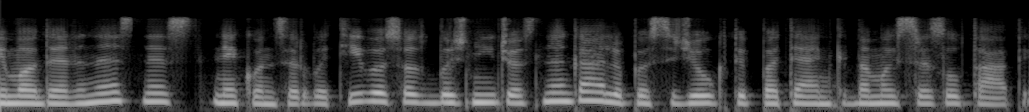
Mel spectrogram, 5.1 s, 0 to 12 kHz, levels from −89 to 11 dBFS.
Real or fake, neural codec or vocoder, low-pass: fake; codec, 16 kHz, about 1 kbps, DyCAST, with the encoder's durations; 7.2 kHz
